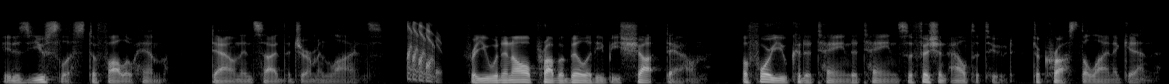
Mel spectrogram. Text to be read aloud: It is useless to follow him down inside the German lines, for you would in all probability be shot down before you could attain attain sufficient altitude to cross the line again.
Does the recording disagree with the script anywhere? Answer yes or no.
no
